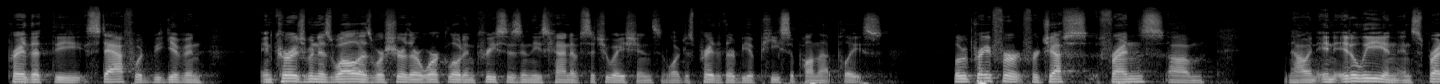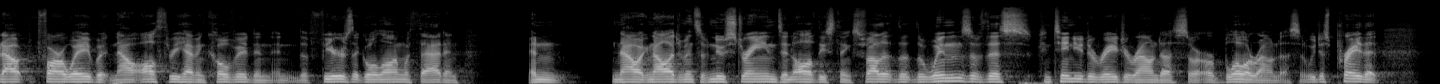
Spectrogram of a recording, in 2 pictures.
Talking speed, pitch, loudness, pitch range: 205 wpm, 115 Hz, -23 LUFS, 105-120 Hz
